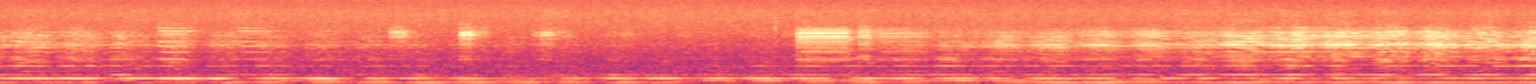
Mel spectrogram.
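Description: Live electronic noise music: a loud, pulsing drone on one steady pitch over deep bass, with a harsh, buzzing high layer that thins out early on and cuts back in suddenly about eight seconds in.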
